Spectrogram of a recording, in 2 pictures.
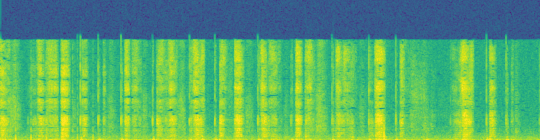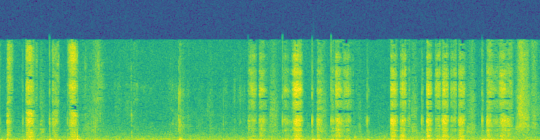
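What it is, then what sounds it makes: Pencil writing on paper. A yellow wooden graphite pencil held in the fingers writes continuously on a thin lined paper sheet clipped to a flat clipboard on a desk. Its tip makes quick, dry scratching strokes with soft low thumps against the board, with one sharper, louder stroke about two-thirds of the way through.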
